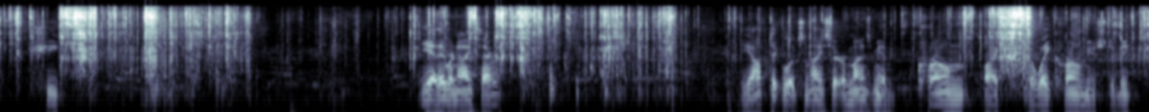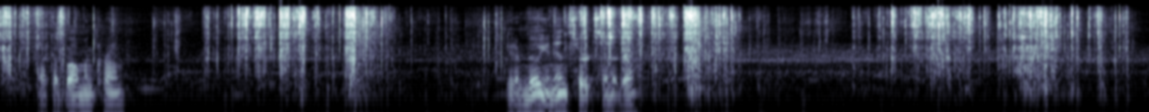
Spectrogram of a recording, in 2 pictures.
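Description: Foil card packs crinkle and rustle as they are torn open up close.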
